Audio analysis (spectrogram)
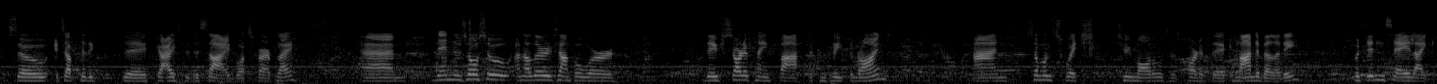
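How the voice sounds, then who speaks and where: Higher-voiced man over crowd noise. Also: poor audio. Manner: measured, explanatory. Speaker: event organizer. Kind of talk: explaining in casual talk. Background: crowd chatter.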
